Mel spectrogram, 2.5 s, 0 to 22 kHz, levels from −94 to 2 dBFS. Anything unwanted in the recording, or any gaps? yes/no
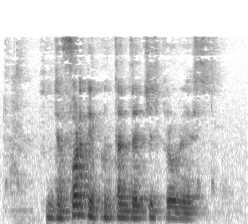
no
